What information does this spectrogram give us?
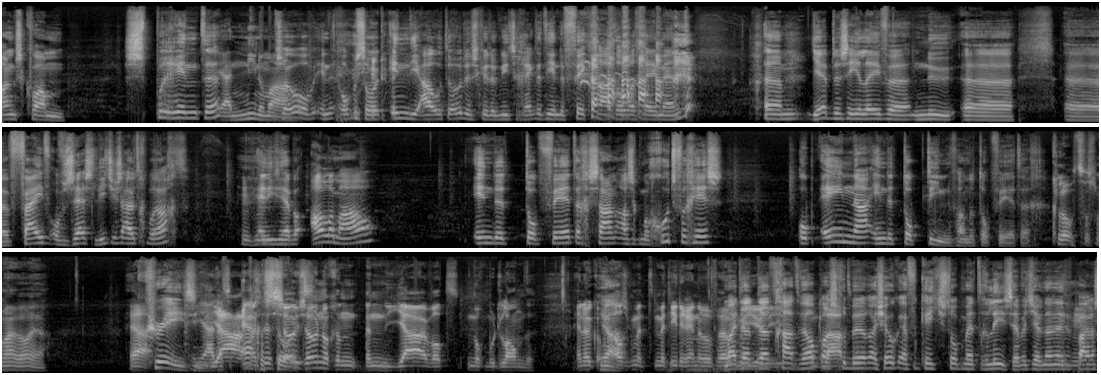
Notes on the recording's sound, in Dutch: Feest in de kleinste kroeg backstage bij De Vrienden van Amstel LIVE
